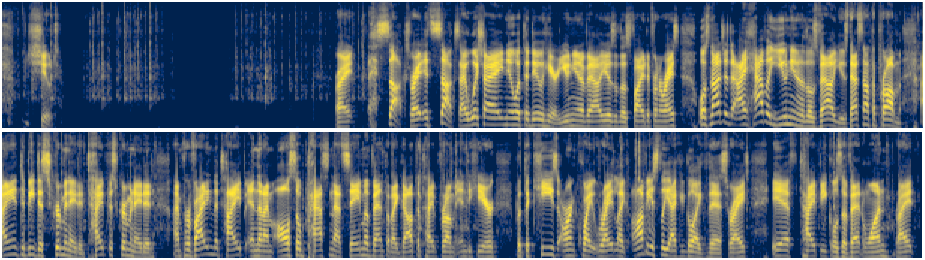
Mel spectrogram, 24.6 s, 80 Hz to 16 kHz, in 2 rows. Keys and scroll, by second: 0.0-5.4 typing, 11.5-19.0 typing, 20.0-24.5 typing.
